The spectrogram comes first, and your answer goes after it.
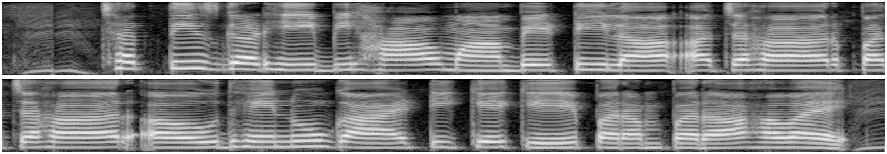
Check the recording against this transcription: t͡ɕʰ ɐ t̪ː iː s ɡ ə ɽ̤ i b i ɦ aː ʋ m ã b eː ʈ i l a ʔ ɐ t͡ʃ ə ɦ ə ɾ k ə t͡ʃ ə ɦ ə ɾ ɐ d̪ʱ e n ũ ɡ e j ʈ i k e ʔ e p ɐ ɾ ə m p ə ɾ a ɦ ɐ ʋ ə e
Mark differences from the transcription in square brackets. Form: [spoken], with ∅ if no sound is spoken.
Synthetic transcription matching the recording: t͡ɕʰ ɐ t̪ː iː s ɡ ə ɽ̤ i b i ɦ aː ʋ m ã b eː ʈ i l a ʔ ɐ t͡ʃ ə ɦ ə ɾ [p] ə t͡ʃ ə ɦ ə ɾ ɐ d̪ʱ e n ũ ɡ [a] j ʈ i k e [k] e p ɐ ɾ ə m p ə ɾ a ɦ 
